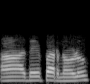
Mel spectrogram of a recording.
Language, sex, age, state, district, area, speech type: Malayalam, male, 60+, Kerala, Kozhikode, urban, conversation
